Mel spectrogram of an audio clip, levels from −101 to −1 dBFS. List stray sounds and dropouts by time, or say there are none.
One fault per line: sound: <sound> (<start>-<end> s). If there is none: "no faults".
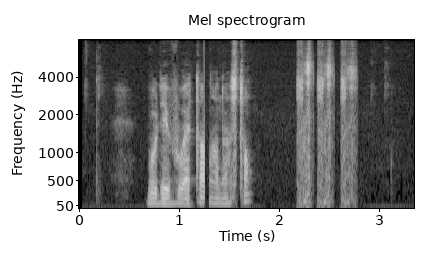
sound: dropout (1.2-1.3 s)
sound: laugh (2.2-2.8 s)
